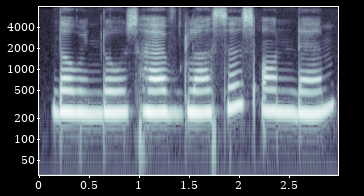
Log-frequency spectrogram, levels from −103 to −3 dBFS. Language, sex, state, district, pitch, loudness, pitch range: English, female, Assam, Kamrup Metropolitan, 245 Hz, -14 LUFS, 245-255 Hz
